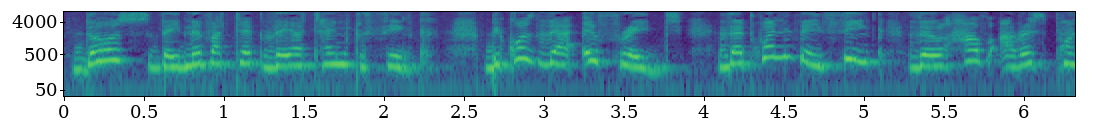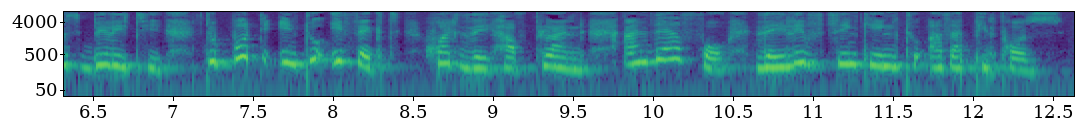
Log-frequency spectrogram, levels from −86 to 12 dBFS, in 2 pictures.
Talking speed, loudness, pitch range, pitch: 170 wpm, -20 LUFS, 220-295 Hz, 255 Hz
